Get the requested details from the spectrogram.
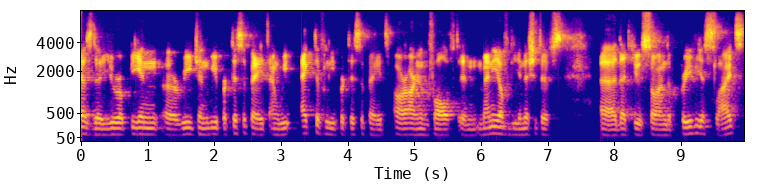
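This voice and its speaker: The speaker is a man. His pitch is fairly low. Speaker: physiotherapy association representative, panelist. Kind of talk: conference panel presentation. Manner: fast; hesitant, many fillers.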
